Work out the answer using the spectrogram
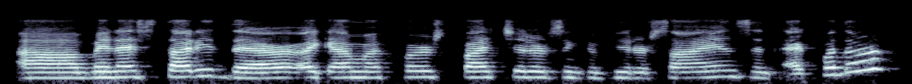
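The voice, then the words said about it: South American Spanish-accented English. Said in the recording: “as you can tell, I have an accent. So I'm not from the United States. I was born in South America”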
